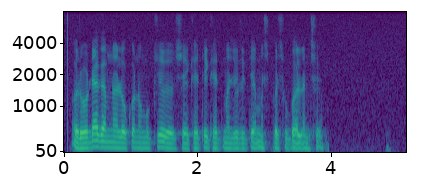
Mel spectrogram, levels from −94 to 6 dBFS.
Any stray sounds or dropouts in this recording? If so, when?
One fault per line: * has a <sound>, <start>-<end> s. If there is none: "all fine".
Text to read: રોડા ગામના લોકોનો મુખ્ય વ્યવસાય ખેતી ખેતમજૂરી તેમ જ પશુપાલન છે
all fine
